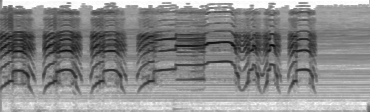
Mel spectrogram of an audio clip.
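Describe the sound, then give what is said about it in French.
A loud cacophony of a seagull screaming and a passing duck quacking by the sea: six rapid shrieking calls, a long sustained wail, then quick wavering squawks, with no talking. “La mouette, elle s'entend plus crier, donc elle se met à hurler.”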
